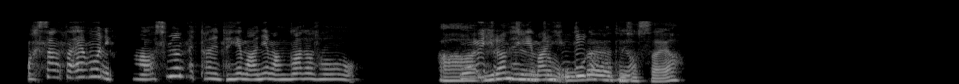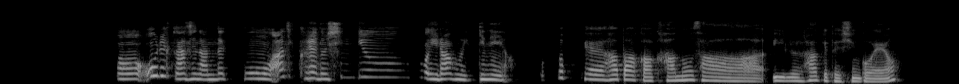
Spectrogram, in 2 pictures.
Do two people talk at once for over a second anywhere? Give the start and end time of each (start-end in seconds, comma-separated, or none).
4.6-6.4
